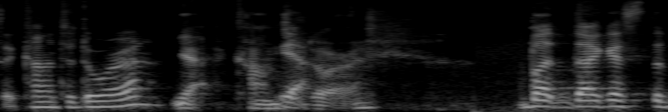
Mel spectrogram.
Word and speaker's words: Contadora: I don't actually know how to pronounce it. Contadora? Yeah, Contadora.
